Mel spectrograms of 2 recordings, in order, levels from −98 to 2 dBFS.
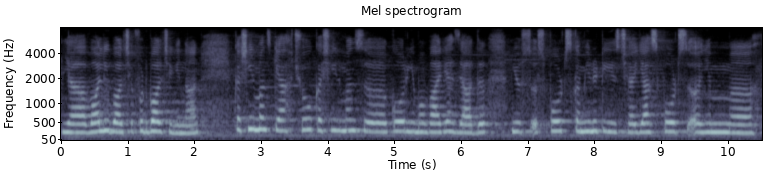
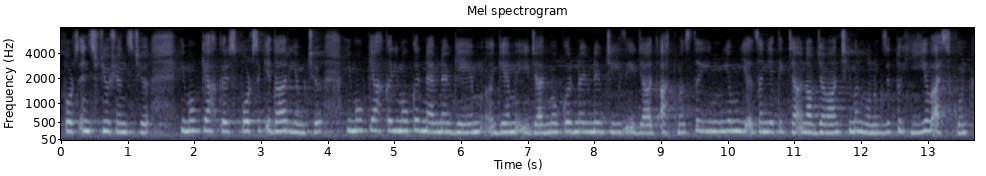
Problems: background sounds at intervals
